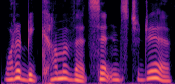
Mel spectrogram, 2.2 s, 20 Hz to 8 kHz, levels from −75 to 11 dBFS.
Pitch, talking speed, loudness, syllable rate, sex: 190 Hz, 220 wpm, -16 LUFS, 5.7 syllables/s, female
